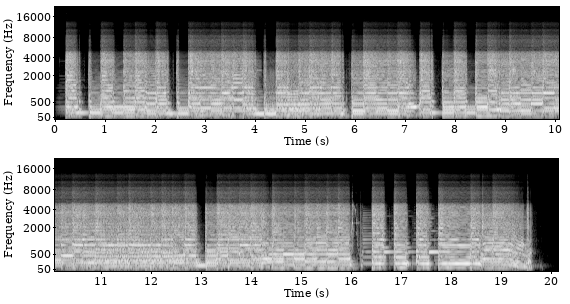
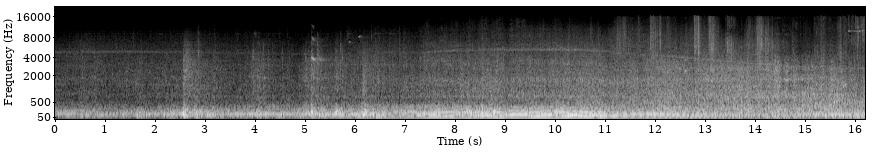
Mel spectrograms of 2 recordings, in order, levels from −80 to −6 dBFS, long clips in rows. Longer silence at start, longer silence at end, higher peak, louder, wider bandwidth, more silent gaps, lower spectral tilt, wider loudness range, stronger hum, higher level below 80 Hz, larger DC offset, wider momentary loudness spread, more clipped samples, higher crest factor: first, 0.2 s vs 0 s; first, 0.5 s vs 0 s; first, 0 dBFS vs -6 dBFS; first, -13 LUFS vs -25 LUFS; second, 14 kHz vs 16.5 kHz; neither; about the same, -5 dB/octave vs -6 dB/octave; second, 1 LU vs 7 LU; neither; about the same, -38 dBFS vs -34 dBFS; neither; second, 4 LU vs 11 LU; neither; about the same, 14 dB vs 18 dB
